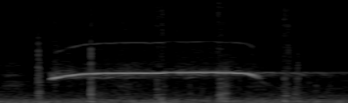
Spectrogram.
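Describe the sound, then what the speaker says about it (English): A single sustained whistle in the game Shadow of the Colossus, a steady clear tone held for about a second over soft background ambience. "no aggro this time, just a whistle"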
